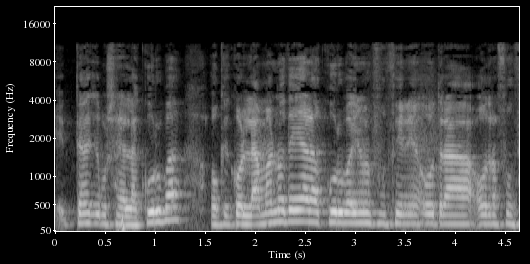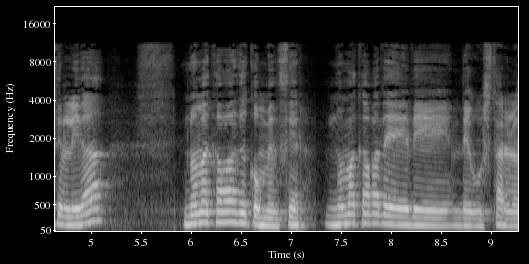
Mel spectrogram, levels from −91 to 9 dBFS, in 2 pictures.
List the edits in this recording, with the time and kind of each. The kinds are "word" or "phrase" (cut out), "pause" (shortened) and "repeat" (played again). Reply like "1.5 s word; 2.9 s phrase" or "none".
7.2 s pause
